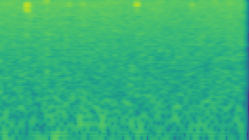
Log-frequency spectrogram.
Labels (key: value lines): label: ambient
recorder: HydroMoth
